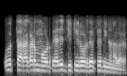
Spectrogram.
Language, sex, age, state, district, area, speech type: Punjabi, male, 30-45, Punjab, Gurdaspur, urban, conversation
